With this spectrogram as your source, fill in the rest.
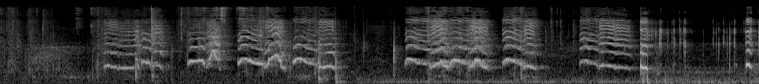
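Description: A squeaky toy squeals over and over as a dog chews it.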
